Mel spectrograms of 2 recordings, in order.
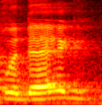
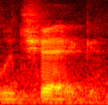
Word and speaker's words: Ledaig: So it looks like Ledaig, but I Googled it and I believe it's pronounced Ledaig.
